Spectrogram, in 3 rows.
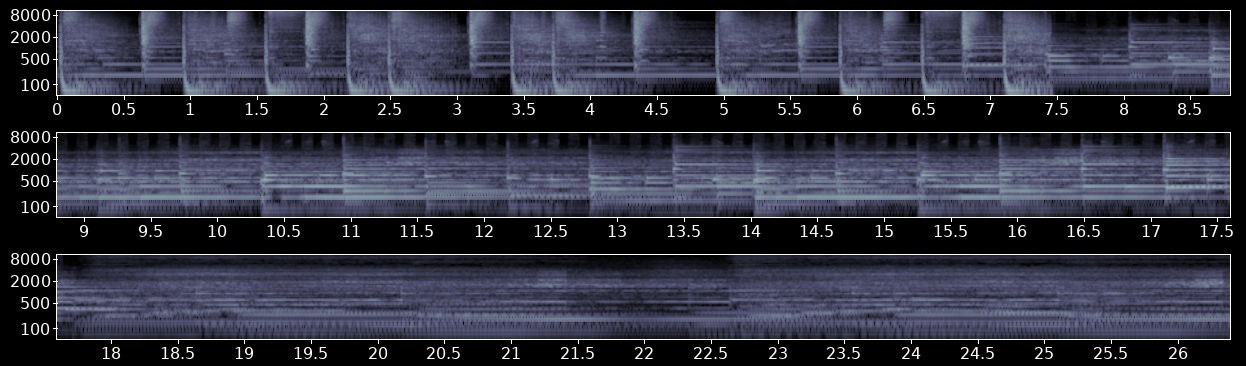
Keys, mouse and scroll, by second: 1.1-1.7 drag, 6.4 click, 11.4 scroll down 1, 13.6 click, 15.2 Return, 17.1-19.9 scroll up 2, 20.6-23.1 drag, 25.0-26.3 drag.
